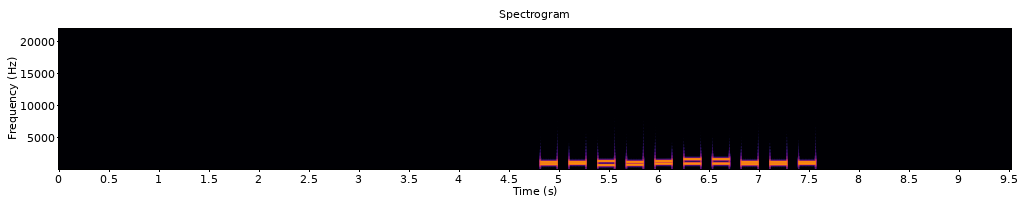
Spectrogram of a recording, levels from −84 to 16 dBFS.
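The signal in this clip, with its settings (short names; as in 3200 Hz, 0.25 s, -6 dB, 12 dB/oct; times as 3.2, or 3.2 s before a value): DTMF "7*240DD77*", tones 0.171 s, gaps 0.116 s, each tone -9.5 dBFS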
